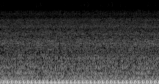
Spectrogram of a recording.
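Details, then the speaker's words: 2004 Buick LeSabre revived as a cheap work car, battery charged overnight: even low thrumming idle with steady unbroken beat, no stumble or chug; sounds healthy now, way better than before. "Sounds fucking healthy now. Way better."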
